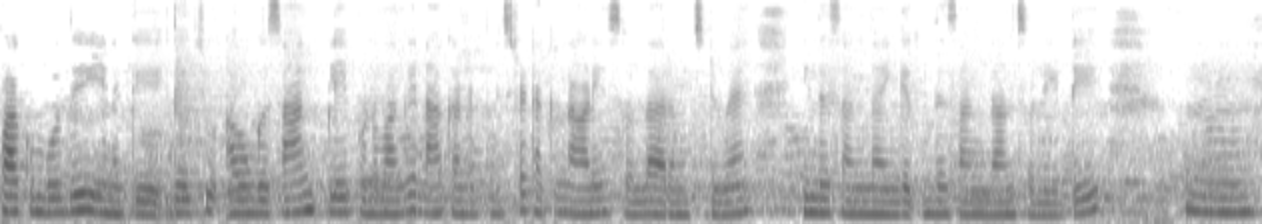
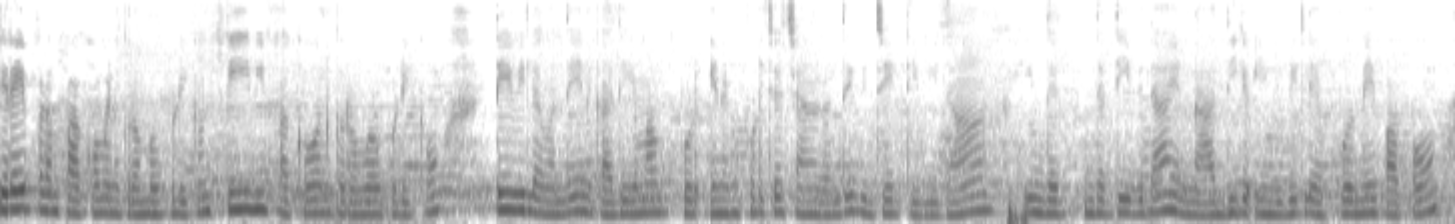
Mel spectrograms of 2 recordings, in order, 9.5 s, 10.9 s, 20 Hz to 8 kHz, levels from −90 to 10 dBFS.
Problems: low volume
